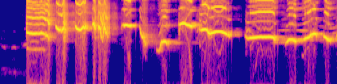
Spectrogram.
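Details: Oriental magpie-robin (kacer) in full agitated song, unloading its learned repertoire: loud, varied whistled and buzzy phrases, sliding notes near high pitch, bursts of rapid chatter, short pauses between strophes.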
